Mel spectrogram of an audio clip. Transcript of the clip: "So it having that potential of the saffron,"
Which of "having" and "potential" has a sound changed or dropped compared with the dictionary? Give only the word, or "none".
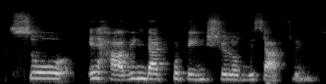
none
